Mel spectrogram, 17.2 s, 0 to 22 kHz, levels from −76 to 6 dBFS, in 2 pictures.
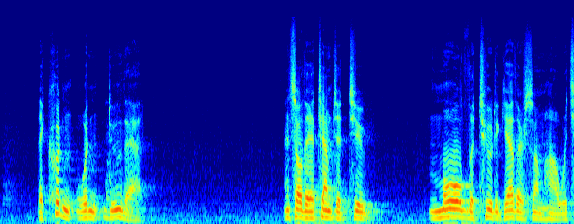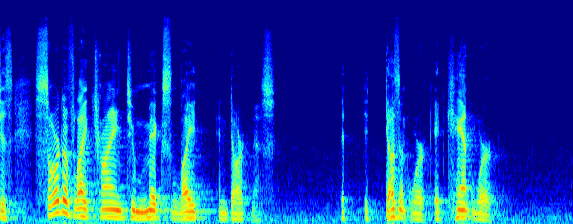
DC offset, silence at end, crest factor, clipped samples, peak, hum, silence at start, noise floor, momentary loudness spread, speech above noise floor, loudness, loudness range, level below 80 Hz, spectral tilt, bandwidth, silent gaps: under 0.1%; 1.2 s; 18 dB; under 0.1%; 0 dBFS; none; 0.6 s; -50 dBFS; 20 LU; 33 dB; -18 LUFS; 8 LU; -48 dBFS; -7 dB/octave; 13.5 kHz; none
